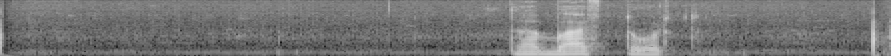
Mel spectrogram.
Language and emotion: Russian, neutral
